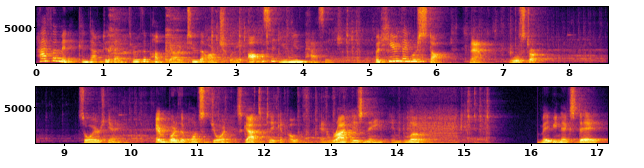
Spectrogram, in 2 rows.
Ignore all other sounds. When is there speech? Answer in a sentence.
The speech can be heard from 0.0 to 7.5 s, from 9.2 to 14.5 s and from 16.1 to 17.0 s.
